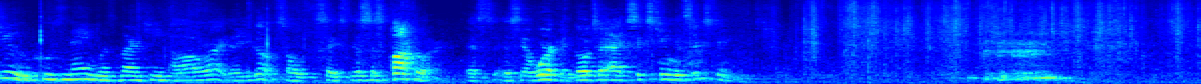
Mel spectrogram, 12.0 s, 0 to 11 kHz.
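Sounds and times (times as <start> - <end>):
book pages rustling: 7.5 - 12.0.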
